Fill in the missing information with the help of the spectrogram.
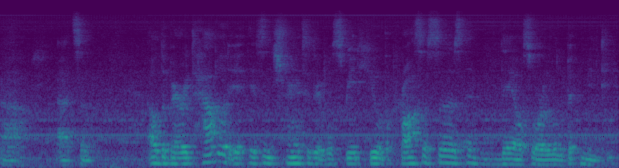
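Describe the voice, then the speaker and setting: A man's voice: fairly low pitch, moderate pace, natural voice. A man voicing a matter-of-fact female checkpoint medic giving procedural instructions in a tabletop game. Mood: businesslike. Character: businesslike female checkpoint medic dispensing fey remedies. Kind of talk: in-character tabletop game role-play. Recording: very echoey room, faint noise.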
